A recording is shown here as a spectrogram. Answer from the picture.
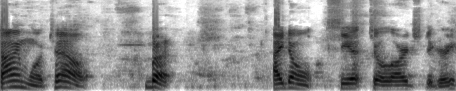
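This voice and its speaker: High in pitch, a man speaks at a fairly slow pace with lively intonation. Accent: Midwestern US. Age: 60s. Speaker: farmer and political delegate. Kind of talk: interview.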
